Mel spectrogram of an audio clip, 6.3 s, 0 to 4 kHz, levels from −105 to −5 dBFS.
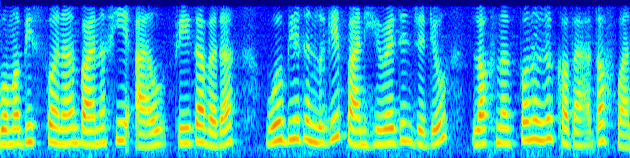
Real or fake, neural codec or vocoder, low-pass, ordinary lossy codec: fake; codec, 16 kHz, 0.2 kbps, FocalCodec; 3.6 kHz; none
